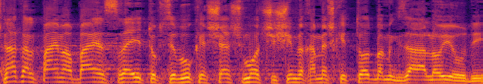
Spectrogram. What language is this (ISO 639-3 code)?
heb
